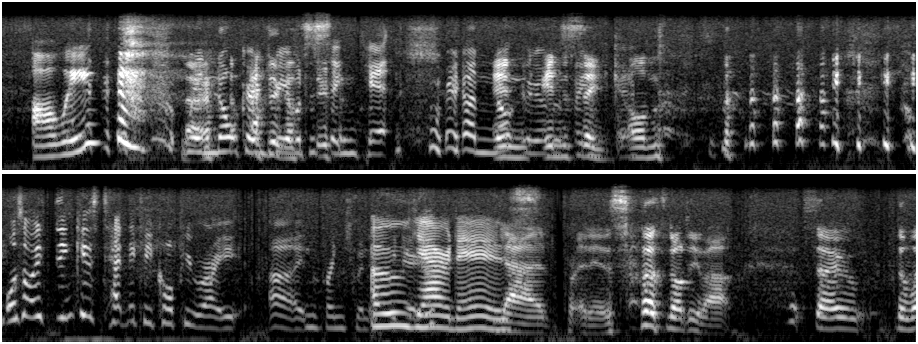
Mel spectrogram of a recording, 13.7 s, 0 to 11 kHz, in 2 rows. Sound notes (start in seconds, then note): 0.8 laughing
